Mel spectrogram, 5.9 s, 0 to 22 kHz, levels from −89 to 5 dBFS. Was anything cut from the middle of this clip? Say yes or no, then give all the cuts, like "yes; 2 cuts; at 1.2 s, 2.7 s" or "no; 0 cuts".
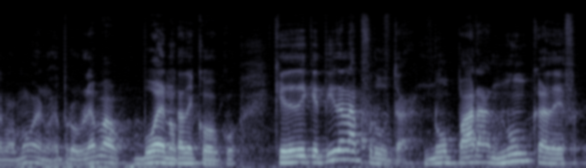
yes; 2 cuts; at 1.8 s, 3.6 s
